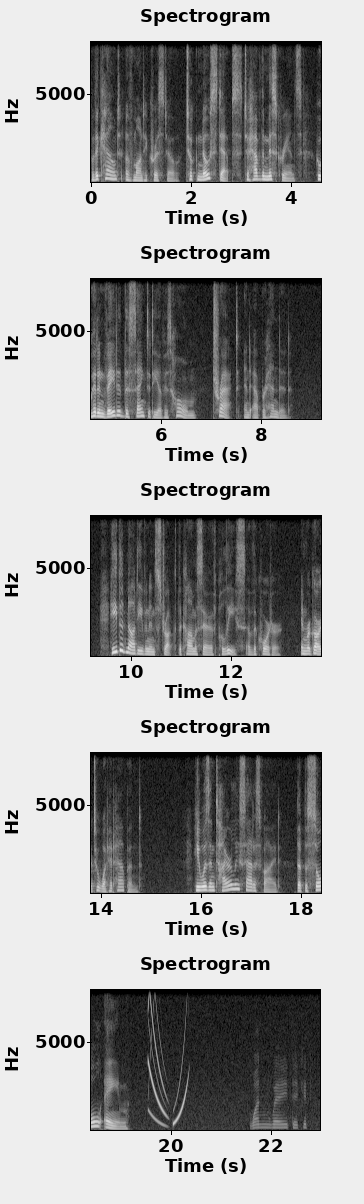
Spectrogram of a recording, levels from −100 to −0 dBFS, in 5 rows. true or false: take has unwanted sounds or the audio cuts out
true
